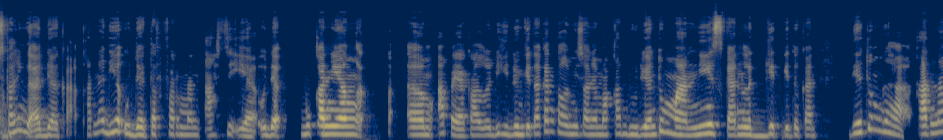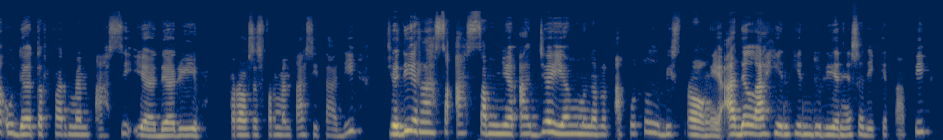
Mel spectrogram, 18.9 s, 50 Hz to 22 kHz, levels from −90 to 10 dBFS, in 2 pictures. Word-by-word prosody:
sekali 275 +6 -1
nggak 175 - +2
ada 200 - 0
Kak, - - -13
karena 260 +8 -7
dia 290 +3 +4
udah 215 -2 +2
terfermentasi 210 -2 -7
ya. 175 -3 -1
Udah 205 0 +3 0.2
bukan 230 0 +7
yang, 225 0 +10 0.6
mmm, 210 0 +2
apa 250 0 -3
ya, 185 - +1
kalau 195 +1 -6
di 230 - -7
hidung 225 +1 +1
kita 235 +1 -2
kan 305 - -3
kalau 260 -4 -4
misalnya 220 -1 -3
makan 215 +2 -7
durian 215 0 +1
tuh 305 - -2
manis 225 +1 +5
kan 205 +1 0
legit 210 +2 -1
gitu 200 0 -6
kan, 195 +1 -8 0.3
dia 265 +6 +1
tuh 350 +3 -6
nggak. 270 -9 -2
Karena 250 +5 +3
udah 225 -3 0
terfermentasi 225 +1 -8
ya 195 -4 -1
dari 190 +1 -2 0.3
proses 205 0 -4
fermentasi 210 0 -12
tadi, 195 - -12 0.3
jadi 235 +8 +8
rasa 280 -1 -1
asamnya 245 -2 -1
aja 235 +4 -3
yang 240 -3 +1
menurut 225 -1 -4
aku 240 0 -10
tuh 275 0 -7
lebih 225 -2 -7
strong 210 -4 0
ya. - - -1
Ada 230 +2 +5
lah 220 0 +4
hint-hint 225 -1 -4
duriannya 210 -2 -3
sedikit, 210 -2 -9
tapi, 290 0 -11
220 Hz, 185 wpm, -25 LUFS, 205-240 Hz, 0.6 s, yang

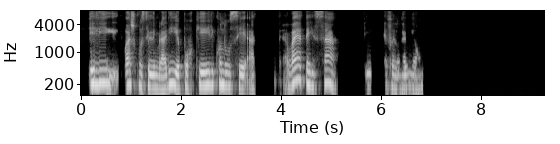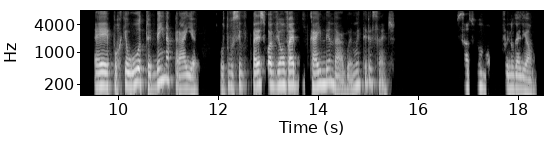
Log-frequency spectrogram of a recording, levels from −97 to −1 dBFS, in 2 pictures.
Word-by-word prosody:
ele 210 +7 +2 0.2
eu 185 - +2
acho 190 0 0
que 195 - -28
você 170 -1 -1
lembraria, 160 +4 +1
porque 170 +3 -7
ele 185 +1 +3
quando 190 0 -1
você 170 -2 -1
a - - -6 0.7
vai 220 +7 +5
aterrissar 195 -4 -1 0.6
hum, 345 0 -6 0.4
foi 170 -2 -7
no 155 -1 -9
Galeão. 155 -1 -8 2.7
É, 180 +1 +7
porque 180 +2 -4
o 180 - +6
outro 215 +1 +4
é - - -6
bem 210 +10 +2
na 255 -1 +1
praia, 155 - -3 0.4
o 155 - -10
outro 155 +4 -9
você 175 +2 -2 0.2
parece 185 +2 +5
que - - +2
o - - +9
avião 190 +1 +3
vai 190 0 +6 0.3
cair 180 +1 +3
dentro 210 +2 +1
d'água, - - -6
é - - -9
muito 190 +3 -3
interessante. 205 -6 -11 1.3
Santos 170 -2 -8
Dumont, 170 -4 -7 0.3
foi 165 - -4
no 160 - -2
Galeão. 150 -5 -3
180 Hz, 145 wpm, -21 LUFS, 165-200 Hz, 2.7 s, o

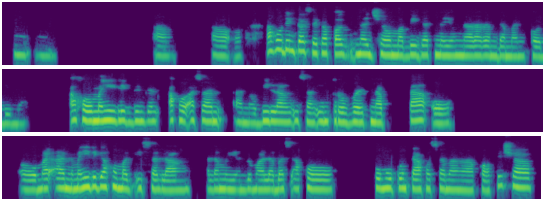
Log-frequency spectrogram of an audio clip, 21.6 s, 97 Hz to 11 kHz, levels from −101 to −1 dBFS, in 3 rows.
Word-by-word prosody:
Mm. 205 -2 -11 1.3
Ah, 195 -1 -7 0.7
oo. 185 -1 -12 0.4
Ako 285 +3 +2
din 295 -3 +2
kasi 275 -4 +2
kapag 230 -2 +1
medyo 225 -2 +1
mabigat 210 +1 -1
na 210 -1 0
'yong 205 0 -2
nararamdaman 200 -1 -2
ko, 195 -2 -2
'di 185 0 -7
ba. 180 - -14 0.7
Ako 230 -2 +5
mahilig 235 -1 +4
din 225 - +1
kasi 225 0 -4 0.2
ako 240 0 -3
as, 235 0 -3
ah, 220 0 +3 0.3
ano, 200 -1 -5
bilang 220 0 +1
isang 210 -3 -4
introvert 210 -2 +1
na 205 -2 +3 0.4
tao. 195 -5 +2 1.5
Oo, 200 -1 +2
ma 220 - +4
ano, 225 -2 +3
mahilig 245 +3 +5
akong 245 -2 +4
mag-isa 215 +1 -4
lang, 195 0 -1 0.2
alam 210 +1 -2
mo 210 - 0
'yon. 200 -1 -4
Lumalabas 205 0 -2
ako, 205 -2 -1 0.5
pumupunta 225 -1 +1
ako 215 - -3
sa 215 0 -4
mga 195 -2 -2
coffee 200 +9 -5
shop, 240 -4 +3
210 Hz, 130 wpm, -25 LUFS, 200-230 Hz, 1.5 s, Ako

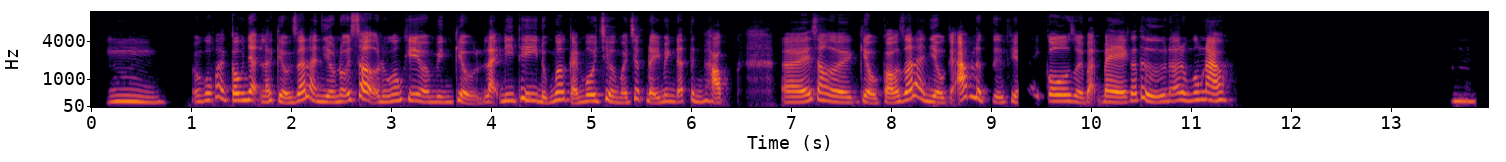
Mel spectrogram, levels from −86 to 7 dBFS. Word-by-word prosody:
Ừm, 205 -2 -3 0.2
ờ, 200 - -9
cũng 255 +1 -2
phải 335 - -1
công 255 -2 +3
nhận 280 - +3
là, - - -3
kiểu, 215 -9 -1
rất 255 +7 +3
là - - 0
nhiều 200 -3 -1
nỗi 215 +4 -1
sợ, 265 - +4
đúng 195 - -4
không? 240 - -2
Khi 260 -5 0
mà 195 - 0
mình, 195 0 -6
kiểu, 485 - 0
lại - - -1
đi 235 +2 -2
thi 250 -5 0
đúng 190 +3 -3
ở 275 - +4
cái - - -1
môi 225 +5 +2
trường 220 -4 -2
mà 170 - -4
trước 175 - -6
đấy 165 - 0
mình 215 +2 -4
đã - - -1
từng 205 - -7
học. 170 -6 0 0.5
Ấy, 190 +5 +1
xong 265 -5 0
rồi, 185 -4 +1
kiểu, 155 - +2
có 170 +4 +1
rất 275 +5 +5
là - - +1
nhiều 200 -8 0
cái - - -7
áp 375 - +6
lực 320 -7 0
từ 185 -2 -5
phía - - -2
thầy 400 - -18
cô, 225 -1 +3
rồi 195 -5 -2
bạn - - -4
bè 185 -3 +4
các 245 +3 -3
thứ 205 -1 +1
nữa, 235 +3 -3
đúng 255 -2 -1
không 270 +1 -1
nào? 265 0 +4 2.2
Ừm. 220 -2 -6
215 Hz, 255 wpm, -23 LUFS, 190-250 Hz, 2.2 s, áp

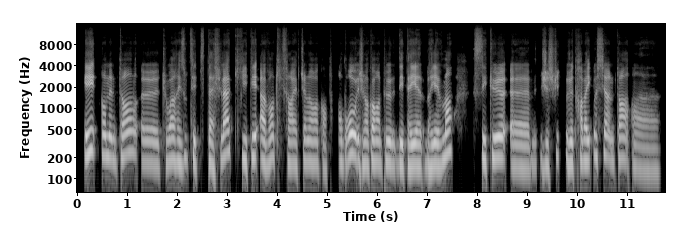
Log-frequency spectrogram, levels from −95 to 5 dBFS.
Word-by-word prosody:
Et 240 +4 +6
en 210 -1 +2
même 190 -3 -1
temps, 225 +6 0
heu, 170 -2 -2
tu - - -13
vois, 185 +1 +2
résoudre 175 +2 -5
ces 175 - +1
petites - - -20
tâches 165 -2 -2
là 215 +5 +5
qui 190 - -5
étaient 200 +3 +2
avant, 180 +1 +1
qui - - -16
sont 170 - -4
actuellement 170 +1 -3
manquantes. 155 -4 -7
En 170 - -4
gros, 205 +4 +6
je 170 -2 -2
vais - - 0
encore 170 +2 +2
un 170 - -3
peu 165 0 +1
détailler 155 0 +2
brièvement, 160 +9 +2 0.4
c'est 185 -4 -2
que, 195 +2 +4
hem, 150 0 -2
je 160 -2 -2
suis 200 +6 -7
je 170 -4 +2
travaille 175 +2 0
aussi 210 +1 -3
en - - +2
même 175 - -5
temps, 190 +1 -1
en, 135 -3 -8
heu, - - -15
175 Hz, 210 wpm, -23 LUFS, 160-195 Hz, 0.4 s, Et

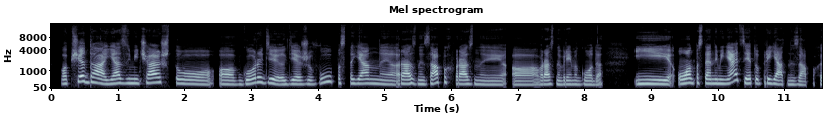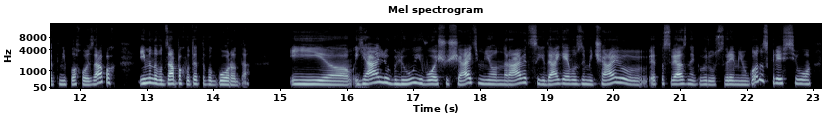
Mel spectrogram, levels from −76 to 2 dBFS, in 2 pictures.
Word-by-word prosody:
Вообще, 215 +10 +4
да, 255 -5 +5
я 205 +3 +2
замечаю, 225 +3 +3
что, 190 -7 -2
э, 180 -1 +2
в 175 - -10
городе, 215 -1 +1
где 180 +2 -3
я - - +1
живу, 195 +11 -4
постоянные 210 - -1
разный 195 -1 +3
запах 250 +8 +1
в - - -32
разный 175 -4 0
а, 160 0 -1
в - - -7
разное 175 0 +2
время 175 0 -3
года. 165 -1 -4 0.4
И 190 -1 +1
он 225 +4 +4
постоянно 215 -3 +1
меняется, 215 - +4
и - - +6
это 215 0 0
приятный 195 -6 0
запах. 160 0 -5
Это 165 +2 -8
неплохой 170 -1 -4
запах. 245 - +1 0.3
Именно 220 +1 +2
вот 185 -2 -3
запах 200 +2 +4
вот 175 +2 -4
этого 180 -2 -5
города. 160 -2 -2 0.6
И, 185 -1 0
э, 160 -2 0
я 200 +7 +4
люблю 200 -4 -2
его 195 -5 -2
ощущать, 185 +5 0
мне 190 -3 -4
он 175 -1 -5
нравится. 210 +8 0
И 180 - -5
да, 175 +1 +2
я 200 +1 +1
его 190 0 -2
замечаю, 190 +1 -2
это 185 +3 -7
связано, 185 0 +2
я 170 - -10
говорю, 170 -1 -8
с 160 +2 -13
временем 170 -2 -4
года, 365 - -2
скорее 230 -9 -1
всего. 200 -3 -5
190 Hz, 160 wpm, -22 LUFS, 175-215 Hz, 0.6 s, и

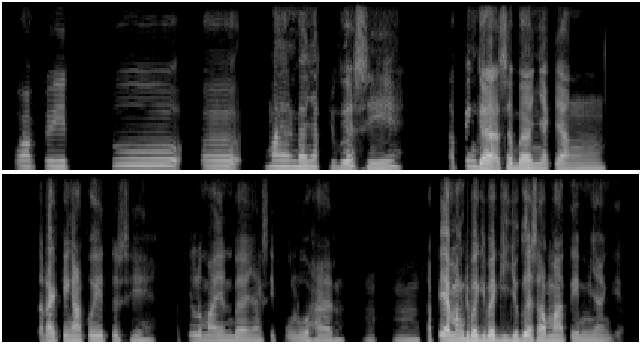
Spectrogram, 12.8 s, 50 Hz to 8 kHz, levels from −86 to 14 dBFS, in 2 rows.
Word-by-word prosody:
Waktu 260 0 -4
itu, 310 +5 -15 0.8
eee, 255 0 -2 0.3
lumayan 265 -1 +1
banyak 245 0 +2
juga 230 +2 0
sih, 235 -1 -3 0.5
tapi 260 +3 -6
gak 200 -5 +8
sebanyak 185 -2 +4
yang, 190 -1 -2 1.0
treking 200 -1 -1
aku 185 +2 0
itu 205 0 -9
sih. 190 -1 -10 0.2
Tapi 195 - -37
lumayan 200 -3 -4
banyak 170 +2 -4
sih 195 - -17
puluhan, 180 +2 -7 0.2
mhm, 200 0 -14
tapi 185 +2 -12
emang 225 +1 +4
dibagi-bagi 195 -3 +6
juga 215 +2 +5
sama 195 -4 +2
timnya, 165 -1 -6
gitu. 130 -5 -28
200 Hz, 130 wpm, -24 LUFS, 185-235 Hz, 1.0 s, gak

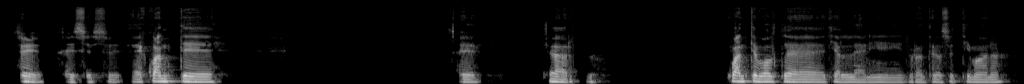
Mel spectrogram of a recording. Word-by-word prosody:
Sì, 120 -4 +3
sì, 110 - -7
sì, 105 - -4
sì. 110 0 -9
E 115 -1 -4
quante 130 -4 +4 2.3
Sì, 110 -1 -3 0.6
certo. 125 -1 -2 1.2
Quante 140 -1 +5
volte 120 -3 +2
ti 125 - -5
alleni 110 -1 -4
durante 105 +1 -8
la 110 - -4
settimana? 110 +1 -5
115 Hz, 90 wpm, -24 LUFS, 110-125 Hz, 2.3 s, Quante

